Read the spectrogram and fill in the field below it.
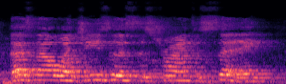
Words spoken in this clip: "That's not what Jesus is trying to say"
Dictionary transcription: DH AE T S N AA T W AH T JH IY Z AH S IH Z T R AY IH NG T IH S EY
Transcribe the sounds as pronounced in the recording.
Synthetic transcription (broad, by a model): DH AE T S N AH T W AH T JH IY Z AH S IH Z T R AY IH NG T IH S EY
